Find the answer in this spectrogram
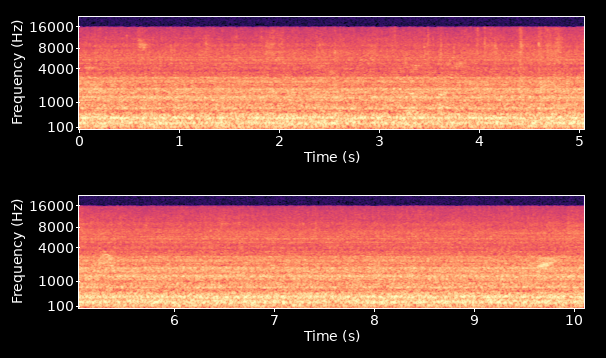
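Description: Car engine idling with a steady low hum, heard from inside the cabin while the car stands still.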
